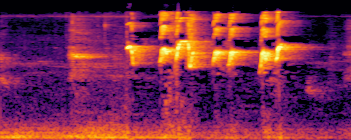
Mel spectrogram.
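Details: High, sharp chirps from a white-rumped shama, sung to provoke rival birds, given as a brief series of four or five ringing notes after a soft opening note.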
